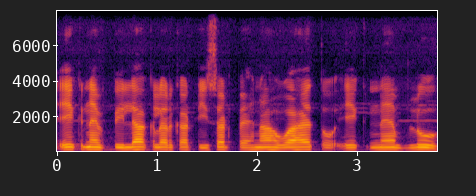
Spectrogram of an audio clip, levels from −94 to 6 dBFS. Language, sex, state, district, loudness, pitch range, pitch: Hindi, male, Jharkhand, Deoghar, -19 LUFS, 125-135 Hz, 130 Hz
